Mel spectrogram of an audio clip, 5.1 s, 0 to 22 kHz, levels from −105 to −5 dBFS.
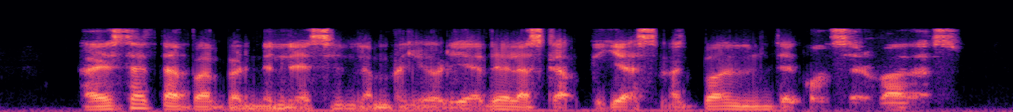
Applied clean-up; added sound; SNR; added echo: neural diffusion model UNIVERSE++.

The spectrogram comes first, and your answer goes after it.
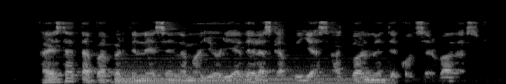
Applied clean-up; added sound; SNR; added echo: none; Piano; 6 dB; none.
